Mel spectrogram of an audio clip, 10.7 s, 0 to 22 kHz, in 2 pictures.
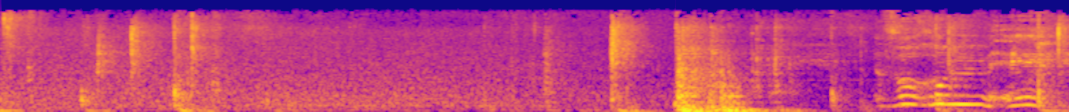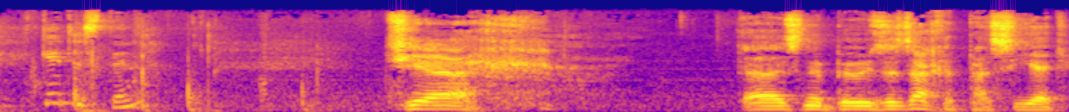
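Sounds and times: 
low steady rush: 0:00.0 - 0:10.6
dull knocks: 0:03.0 - 0:05.4
door being closed against a draught: 0:03.1 - 0:04.1
heavy thud: 0:03.3 - 0:04.2
speech: 0:05.8 - 0:06.3, 0:07.4 - 0:08.0, 0:09.0 - 0:10.6.

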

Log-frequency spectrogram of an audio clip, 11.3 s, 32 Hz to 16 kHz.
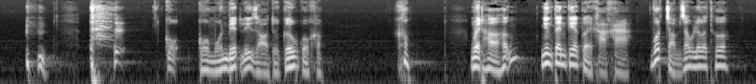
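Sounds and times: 
older man coughing hoarsely sitting under a tree: 0:00.4 - 0:02.1
speech: 0:00.6 - 0:00.9, 0:01.7 - 0:04.9, 0:06.0 - 0:06.2, 0:07.1 - 0:11.0.

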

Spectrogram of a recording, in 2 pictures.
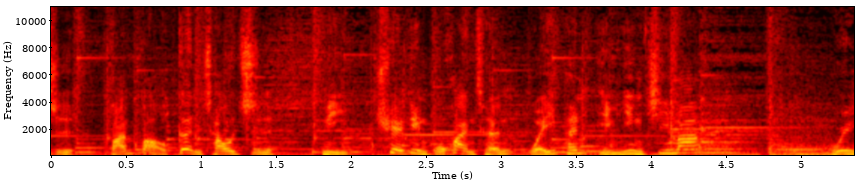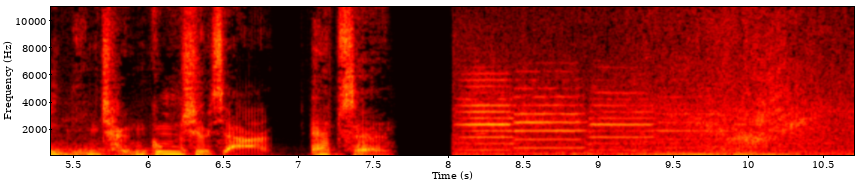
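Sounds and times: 
speech: 0:00.0 - 0:07.7
ambulance siren wailing in road traffic: 0:08.0 - 0:10.7.

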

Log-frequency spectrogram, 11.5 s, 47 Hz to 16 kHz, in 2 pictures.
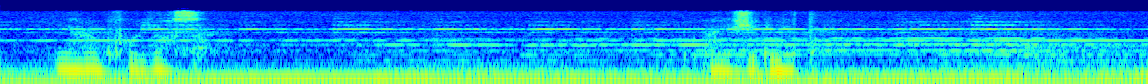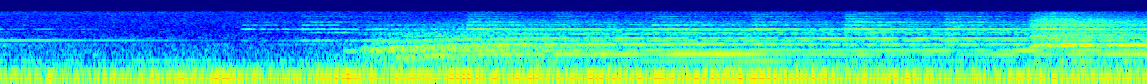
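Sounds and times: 
speech: 0:00.3 - 0:01.2, 0:03.6 - 0:04.2
low rumble: 0:01.2 - 0:11.4
mournful siren-like horn sounding through fog: 0:04.1 - 0:06.0, 0:07.4 - 0:11.4.

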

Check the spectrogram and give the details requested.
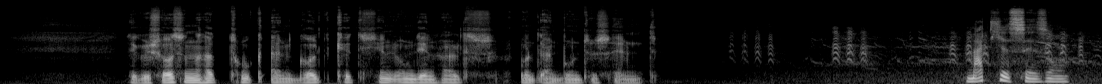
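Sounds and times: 
soft hiss: 0:00.0 - 0:11.0
speech: 0:01.3 - 0:06.6, 0:09.6 - 0:10.9
gulls screeching as fishing boats land herring: 0:07.2 - 0:11.0.

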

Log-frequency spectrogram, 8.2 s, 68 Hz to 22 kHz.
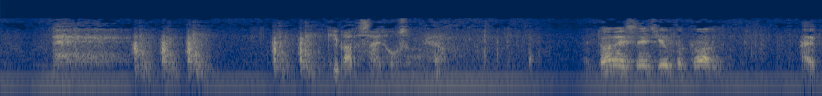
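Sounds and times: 
low steady electrical hum: 0:00.0 - 0:08.2
firm knocks on a wooden door: 0:01.4 - 0:03.2
speech: 0:03.3 - 0:04.6, 0:06.0 - 0:07.3, 0:08.0 - 0:08.2.

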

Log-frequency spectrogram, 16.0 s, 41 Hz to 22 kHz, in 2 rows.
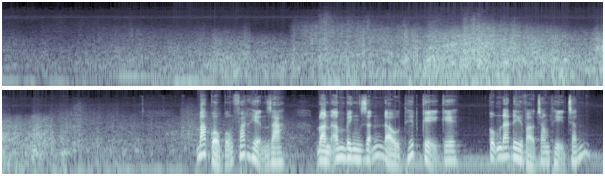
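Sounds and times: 
thunder rumbling across the sky: 0:00.0 - 0:16.0
speech: 0:10.6 - 0:16.0.

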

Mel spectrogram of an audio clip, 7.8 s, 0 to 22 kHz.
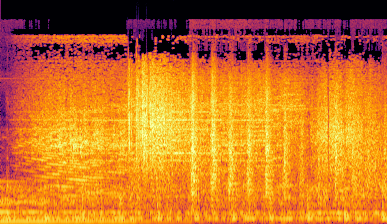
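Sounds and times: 
passenger train rumbling through Germany: 0:00.2 - 0:07.7.

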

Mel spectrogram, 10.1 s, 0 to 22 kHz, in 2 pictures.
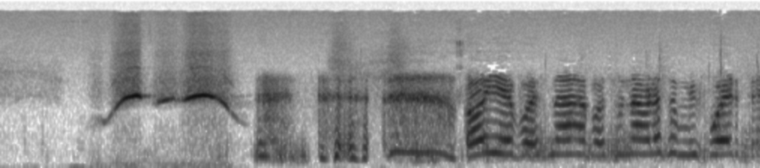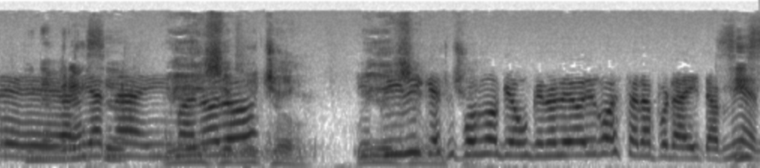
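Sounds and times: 
person whistling: 0:00.6 - 0:01.7
speech: 0:02.2 - 0:10.1.

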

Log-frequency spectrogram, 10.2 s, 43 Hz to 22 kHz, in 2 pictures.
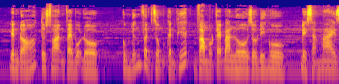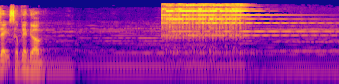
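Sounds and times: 
speech: 0:00.2 - 0:05.9
alarm clock bell ringing loudly: 0:07.5 - 0:10.1.

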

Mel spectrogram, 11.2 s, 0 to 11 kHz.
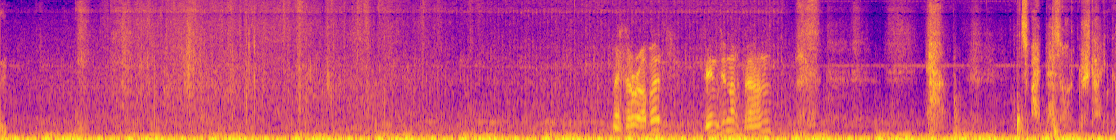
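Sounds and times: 
car engine rumble as a car arrives outside a building: 0:00.0 - 0:11.1
continuous broadband road noise: 0:00.0 - 0:11.1
speech: 0:06.2 - 0:08.1.

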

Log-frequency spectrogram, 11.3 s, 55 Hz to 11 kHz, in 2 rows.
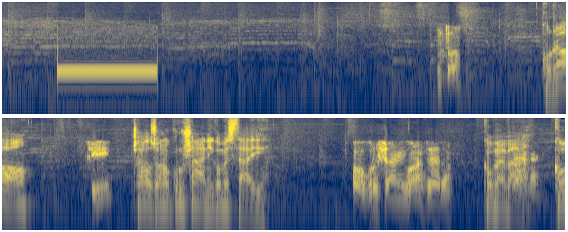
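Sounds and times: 
telephone ringback tone as a call is placed: 0:00.6 - 0:01.6
speech: 0:04.4 - 0:04.8, 0:05.4 - 0:08.4, 0:09.2 - 0:11.2.

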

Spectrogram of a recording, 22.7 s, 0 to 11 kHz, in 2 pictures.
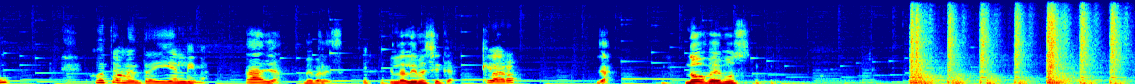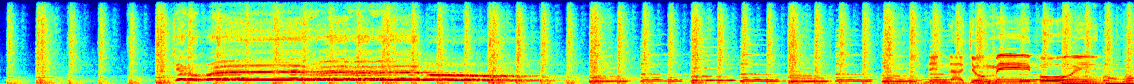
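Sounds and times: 
speech: 0:01.0 - 0:05.3, 0:06.0 - 0:07.8
steam locomotive chuffing at a railway station platform: 0:09.1 - 0:22.6
steam locomotive multi-tone whistle at a railway station platform: 0:13.0 - 0:18.5.

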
